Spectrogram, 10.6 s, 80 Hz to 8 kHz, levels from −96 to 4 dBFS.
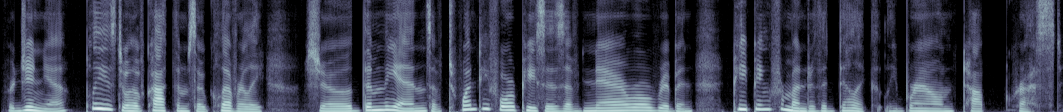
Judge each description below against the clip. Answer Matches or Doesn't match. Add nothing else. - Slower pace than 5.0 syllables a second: Matches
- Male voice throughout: Doesn't match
